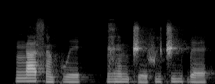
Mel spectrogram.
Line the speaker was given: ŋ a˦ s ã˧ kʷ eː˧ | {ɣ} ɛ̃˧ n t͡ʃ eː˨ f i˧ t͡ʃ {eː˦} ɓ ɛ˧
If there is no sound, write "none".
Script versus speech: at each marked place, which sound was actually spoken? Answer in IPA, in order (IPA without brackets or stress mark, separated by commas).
ɣ, iː˦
